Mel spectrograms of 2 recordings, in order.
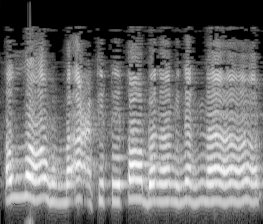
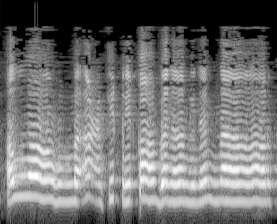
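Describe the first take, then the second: No difference in how they are said.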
